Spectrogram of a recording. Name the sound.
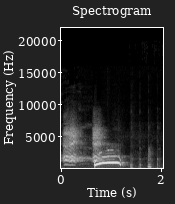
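crows cawing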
